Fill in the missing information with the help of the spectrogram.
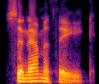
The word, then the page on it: cinematheque: American English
